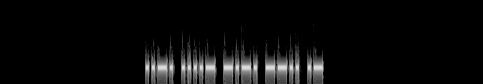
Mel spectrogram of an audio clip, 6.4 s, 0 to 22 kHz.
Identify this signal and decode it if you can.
Morse code, heard as a keyed tone, about 31 wpm, 700 Hz. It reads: F4CZA
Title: DXCC-100 Call Signs - 5 Characters - 30wpm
